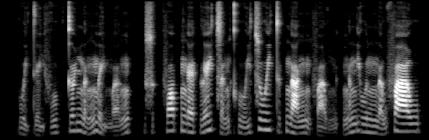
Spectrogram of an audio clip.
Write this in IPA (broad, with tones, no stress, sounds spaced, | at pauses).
kʷ e˨˩ j t̪ e˨˩ j f uː˧ k̚ t̪ ɵ˥ ɥ n̪ ɐ˨˥ ŋ m e˨˩ j m ɐ˨˥ ŋ | s ʊ˧ k̚ f ɔː˥ p̚ ŋ ɛː˧ t̚ l e˥ j t͡s ɐ˨˥ n kʰ uː˨˥ j t͡s uː˥ j t̪ ɵ˨˥ t̚ n̪ aː˨˧ ŋ ʊ˨˩ ŋ f aː˨˩ w n̪ ɵ˨ t̚ ŋ ɐ˥ n j uː˧ n n̪ ɐ˨˥ w f aː˥ w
